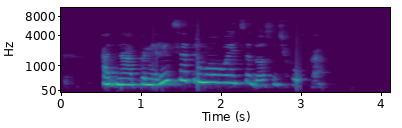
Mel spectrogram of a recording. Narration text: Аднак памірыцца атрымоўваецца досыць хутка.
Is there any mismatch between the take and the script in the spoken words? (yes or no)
no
